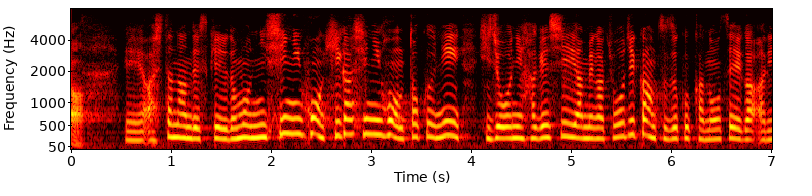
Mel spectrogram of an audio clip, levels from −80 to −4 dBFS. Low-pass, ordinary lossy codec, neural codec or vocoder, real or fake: 7.2 kHz; none; none; real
